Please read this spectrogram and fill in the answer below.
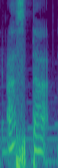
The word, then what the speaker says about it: hasta: まずね、私がマニアナランディアでも、このサラッとスペイン語でも最後に言っているアスタラプロキシマなんですけれども、これはね、また次回にという意味の、お決まりの文句なんですね。で、アスタのところが、までという意味の前置詞です。で、これまた発音されない H が最初についていて HASTA と書きます。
